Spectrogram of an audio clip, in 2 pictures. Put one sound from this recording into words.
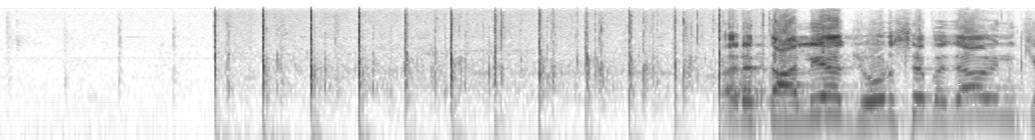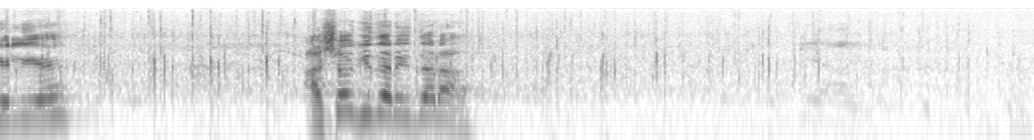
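People clap their hands rhythmically.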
